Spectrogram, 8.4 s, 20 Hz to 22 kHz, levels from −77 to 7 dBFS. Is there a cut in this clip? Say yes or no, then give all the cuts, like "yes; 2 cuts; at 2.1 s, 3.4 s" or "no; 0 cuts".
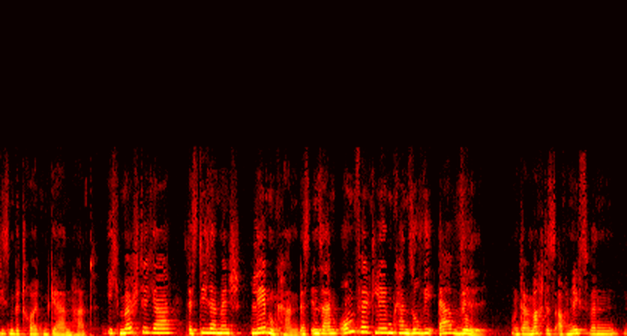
yes; 2 cuts; at 4.1 s, 6.7 s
